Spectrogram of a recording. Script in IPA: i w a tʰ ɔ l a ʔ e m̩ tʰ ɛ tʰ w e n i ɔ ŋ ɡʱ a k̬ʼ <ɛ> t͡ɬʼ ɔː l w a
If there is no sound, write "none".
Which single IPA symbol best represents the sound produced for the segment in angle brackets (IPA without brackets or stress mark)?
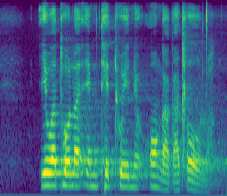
a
